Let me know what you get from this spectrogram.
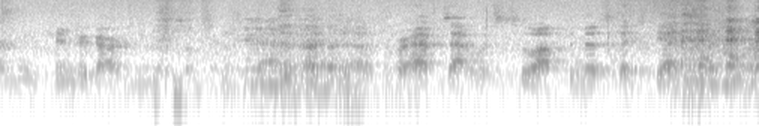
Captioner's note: laughter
